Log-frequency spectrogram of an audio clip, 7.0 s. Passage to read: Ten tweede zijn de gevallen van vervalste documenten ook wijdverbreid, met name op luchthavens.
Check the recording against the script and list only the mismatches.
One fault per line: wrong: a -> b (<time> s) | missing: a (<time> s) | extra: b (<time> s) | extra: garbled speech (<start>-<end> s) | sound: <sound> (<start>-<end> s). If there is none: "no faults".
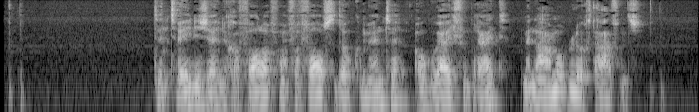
no faults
